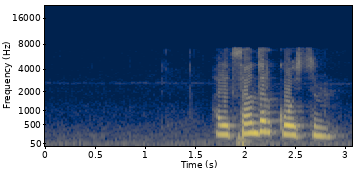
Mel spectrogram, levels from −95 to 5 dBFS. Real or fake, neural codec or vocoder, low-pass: real; none; 7.2 kHz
